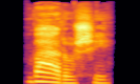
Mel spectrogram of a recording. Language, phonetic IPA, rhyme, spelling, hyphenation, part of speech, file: Hungarian, [ˈvaːroʃi], -ʃi, városi, vá‧ro‧si, adjective / noun, Hu-városi.ogg
- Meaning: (adjective) 1. city, town (of or relating to a city or town) 2. urban, metropolitan 3. municipal; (noun) townsperson (an inhabitant of a town)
